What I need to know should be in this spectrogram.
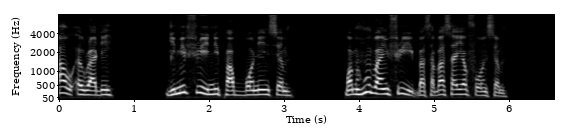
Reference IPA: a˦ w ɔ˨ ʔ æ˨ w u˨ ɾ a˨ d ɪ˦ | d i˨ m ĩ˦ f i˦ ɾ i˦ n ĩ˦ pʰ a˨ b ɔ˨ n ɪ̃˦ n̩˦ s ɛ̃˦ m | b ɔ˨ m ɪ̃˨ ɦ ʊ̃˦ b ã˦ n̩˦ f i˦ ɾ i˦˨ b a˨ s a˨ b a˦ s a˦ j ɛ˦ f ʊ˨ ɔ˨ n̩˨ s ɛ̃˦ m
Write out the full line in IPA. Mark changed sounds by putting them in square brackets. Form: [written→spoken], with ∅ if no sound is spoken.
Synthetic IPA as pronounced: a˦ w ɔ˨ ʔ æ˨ w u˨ ɾ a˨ d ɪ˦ | [d→d͡ʑ] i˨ m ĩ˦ f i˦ ɾ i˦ n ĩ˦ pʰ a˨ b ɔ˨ n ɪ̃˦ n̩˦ s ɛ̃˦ m | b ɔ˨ m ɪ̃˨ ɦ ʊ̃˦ b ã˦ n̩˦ f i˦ ɾ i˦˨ b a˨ s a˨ b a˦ s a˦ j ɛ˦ f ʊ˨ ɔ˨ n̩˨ s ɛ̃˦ m

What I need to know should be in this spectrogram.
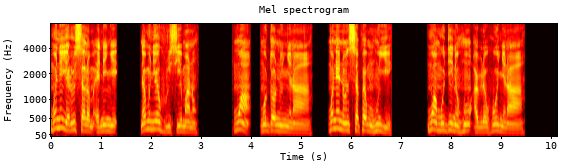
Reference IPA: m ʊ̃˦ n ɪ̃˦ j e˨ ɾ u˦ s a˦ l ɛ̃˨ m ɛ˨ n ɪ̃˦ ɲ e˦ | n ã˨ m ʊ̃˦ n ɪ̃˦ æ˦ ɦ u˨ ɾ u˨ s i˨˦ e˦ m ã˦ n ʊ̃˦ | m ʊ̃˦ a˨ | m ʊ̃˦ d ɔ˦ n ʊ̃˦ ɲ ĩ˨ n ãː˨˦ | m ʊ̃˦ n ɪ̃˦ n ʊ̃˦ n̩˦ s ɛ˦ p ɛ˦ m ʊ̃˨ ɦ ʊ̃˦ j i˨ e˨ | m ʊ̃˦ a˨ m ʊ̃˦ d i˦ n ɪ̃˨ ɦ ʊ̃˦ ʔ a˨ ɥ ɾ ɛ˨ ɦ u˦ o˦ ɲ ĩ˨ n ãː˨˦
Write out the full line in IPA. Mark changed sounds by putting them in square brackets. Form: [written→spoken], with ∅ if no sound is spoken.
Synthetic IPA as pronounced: m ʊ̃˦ n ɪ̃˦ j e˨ ɾ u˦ s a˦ l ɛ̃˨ m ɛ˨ n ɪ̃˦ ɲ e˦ | n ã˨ m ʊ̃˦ n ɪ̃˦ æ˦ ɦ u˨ ɾ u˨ s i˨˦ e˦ m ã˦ n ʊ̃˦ | m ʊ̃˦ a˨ | m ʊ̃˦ d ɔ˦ n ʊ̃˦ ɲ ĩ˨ n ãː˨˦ | m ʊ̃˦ n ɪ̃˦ n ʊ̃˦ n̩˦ s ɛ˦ p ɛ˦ m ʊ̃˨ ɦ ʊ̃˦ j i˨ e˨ | m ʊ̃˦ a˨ m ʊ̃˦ d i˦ n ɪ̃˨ ɦ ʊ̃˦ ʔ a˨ ɥ ɾ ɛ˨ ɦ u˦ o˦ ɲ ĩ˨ n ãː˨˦

